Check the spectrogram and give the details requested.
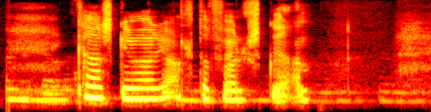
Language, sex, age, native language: Icelandic, female, 12, Icelandic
